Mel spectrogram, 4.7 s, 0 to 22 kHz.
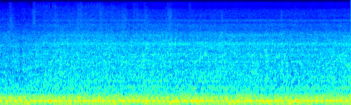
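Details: Sixties Ford Galaxie with a small-block V8 (289, possibly a 302), carbureted, warming up after revival: steady, even idle running noticeably high with no misses or knocks; fast idle, timing suspected too advanced, carb secondary adjustment also being set.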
